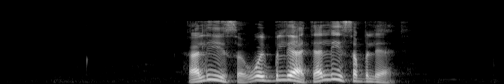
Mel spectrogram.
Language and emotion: Russian, neutral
